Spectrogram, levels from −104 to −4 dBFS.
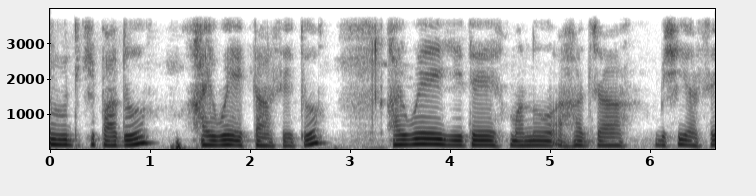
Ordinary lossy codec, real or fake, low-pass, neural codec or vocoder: none; real; 3.6 kHz; none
